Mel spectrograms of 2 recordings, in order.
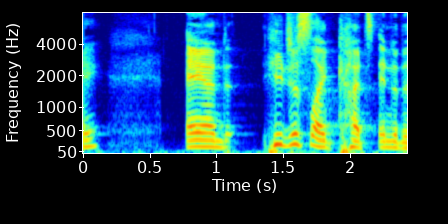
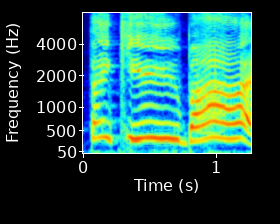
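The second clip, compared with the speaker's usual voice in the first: very high, loud Southern sign-off; copied Southern accent; 6 dB louder, much slower than usual. Retold or imitated. Caller accidentally copying the Southern agent, exaggerated Southern accent. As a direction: overdo a borrowed Southern twang. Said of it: "accidentally saying words in a British accent".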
